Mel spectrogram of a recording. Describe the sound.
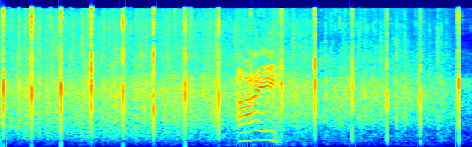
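A crowd applauds steadily for several seconds, dense clapping with a few sharper claps standing out, and a brief voice rises over it midway through.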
